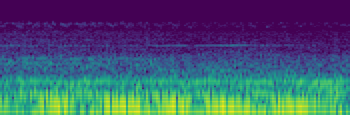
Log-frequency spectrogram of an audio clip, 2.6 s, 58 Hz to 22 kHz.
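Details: C5 Corvette at idle on a cold day, about 40 degrees: thin steady high chirp like a bird under the hood over a smooth idle rumble, following engine speed; found to be a dry idler pulley bearing, not the harmonic balancer.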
